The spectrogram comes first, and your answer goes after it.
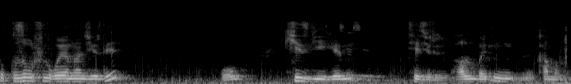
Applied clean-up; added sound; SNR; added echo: none; Crackle; 17 dB; none.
